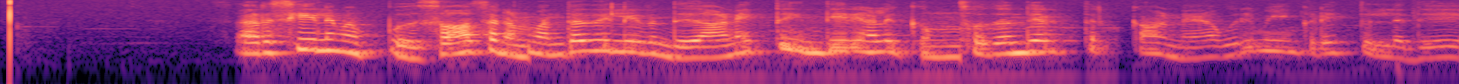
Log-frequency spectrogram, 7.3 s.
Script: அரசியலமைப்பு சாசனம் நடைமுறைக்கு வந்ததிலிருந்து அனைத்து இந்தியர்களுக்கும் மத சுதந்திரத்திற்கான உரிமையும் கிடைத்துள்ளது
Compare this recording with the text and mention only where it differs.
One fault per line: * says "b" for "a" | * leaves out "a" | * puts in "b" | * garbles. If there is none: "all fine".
* leaves out "நடைமுறைக்கு"
* leaves out "மத"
